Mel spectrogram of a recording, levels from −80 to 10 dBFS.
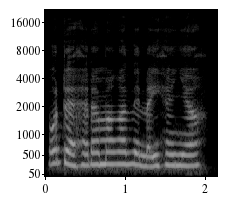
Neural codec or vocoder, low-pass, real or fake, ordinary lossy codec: vocoder, 44.1 kHz, 128 mel bands every 256 samples, BigVGAN v2; none; fake; none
